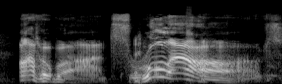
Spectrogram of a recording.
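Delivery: swooping pitch call, last word "out" stretched out. Do the only impression you do, at perhaps the last chance: an Optimus Prime impression. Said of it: "I need to do my Optimus Prime".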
